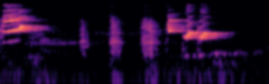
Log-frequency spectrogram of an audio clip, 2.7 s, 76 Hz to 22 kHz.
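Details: Lesser green leafbird singing vigorously: a loud sweeping whistled phrase, then short scratchy notes at about 0.3-second gaps, ending in a bright run of rising and falling whistles.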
